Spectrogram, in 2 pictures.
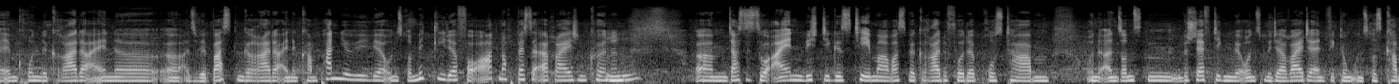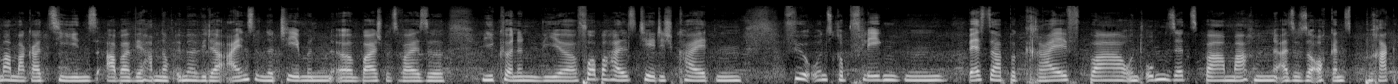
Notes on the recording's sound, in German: Live vom Deutschen Pflegetag. Wir berichten live aus Berlin.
